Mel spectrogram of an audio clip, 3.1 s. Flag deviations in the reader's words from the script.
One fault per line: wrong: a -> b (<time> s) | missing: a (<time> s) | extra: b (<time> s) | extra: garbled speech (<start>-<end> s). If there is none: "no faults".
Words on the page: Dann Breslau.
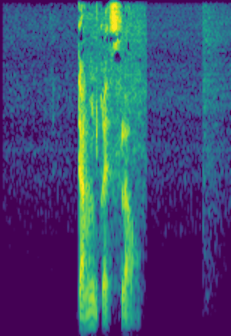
no faults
